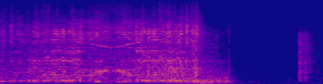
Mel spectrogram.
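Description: A sound effect under a production-company logo intro: a steady mechanical whirring and rattling, with a faint whistle that rises and falls in the middle, cutting off suddenly about three seconds in.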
